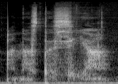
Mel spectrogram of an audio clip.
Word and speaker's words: Anastasia: is your age so my real name is Anastasia in my language it's pronounced Anastasia and I'm going to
